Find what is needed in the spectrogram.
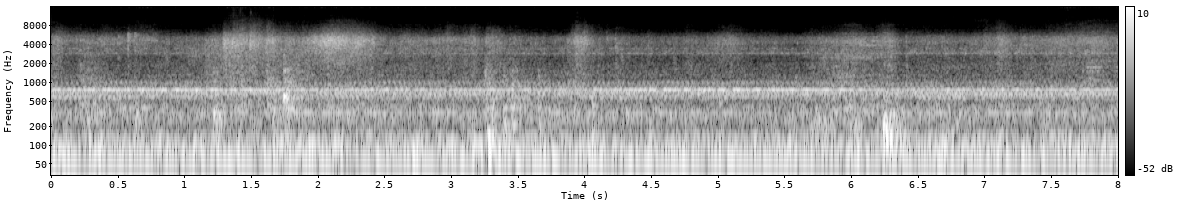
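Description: Pottery wheel's motor running with a steady hum while a lump of wet clay is pressed and coned by hand on the spinning wheel head during centring.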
